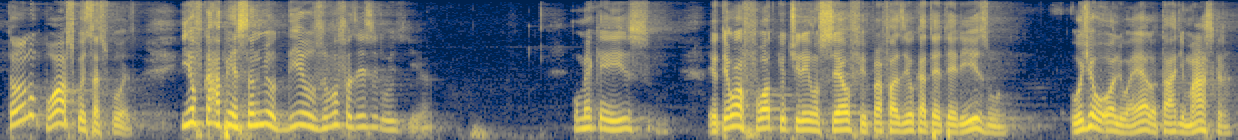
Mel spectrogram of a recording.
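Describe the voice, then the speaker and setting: A man preaching with a Brazilian accent, telling a story in a lively way and acting out the voices in it. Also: fairly high pitch, brisk. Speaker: pastor. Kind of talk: storytelling sermon. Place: church hall. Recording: long reverb in a church hall.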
